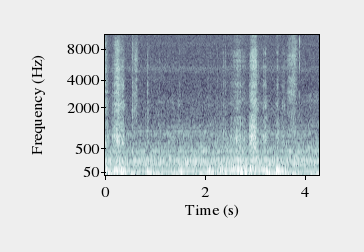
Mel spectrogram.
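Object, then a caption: Pen nib on textured paper sheet. A fountain pen nib scratches drawing strokes across a sheet of thick, textured white watercolor paper resting on a wooden desk. Short, bright, papery scrapes come in bursts over a steady low rumble, with a quiet, close sound throughout.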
